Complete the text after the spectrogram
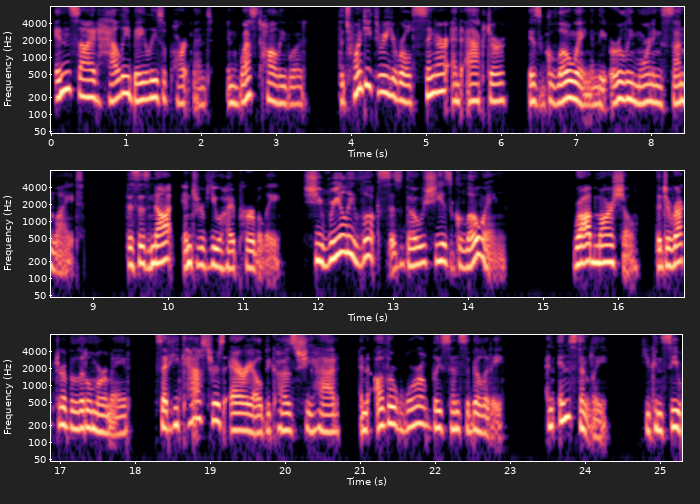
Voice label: Narration

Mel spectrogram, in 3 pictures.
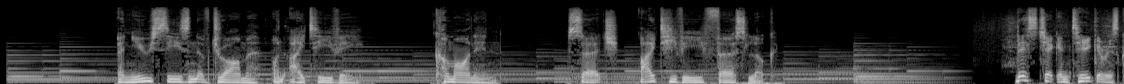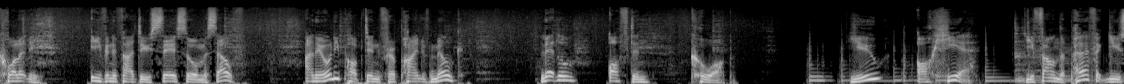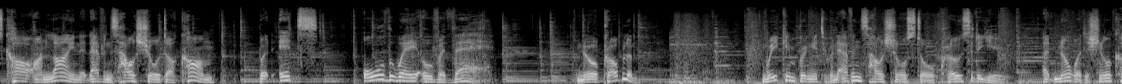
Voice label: regional accents

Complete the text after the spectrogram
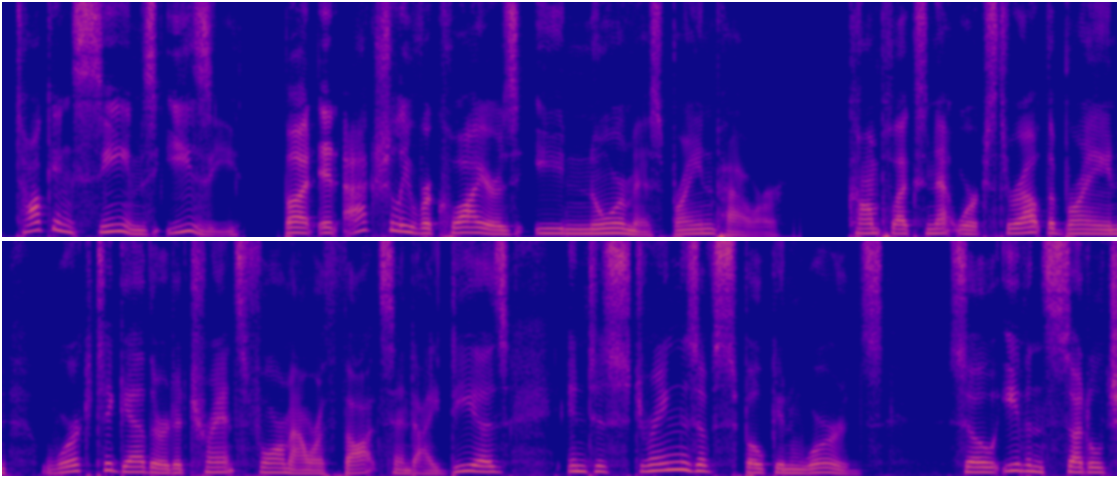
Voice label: Home Studio Read

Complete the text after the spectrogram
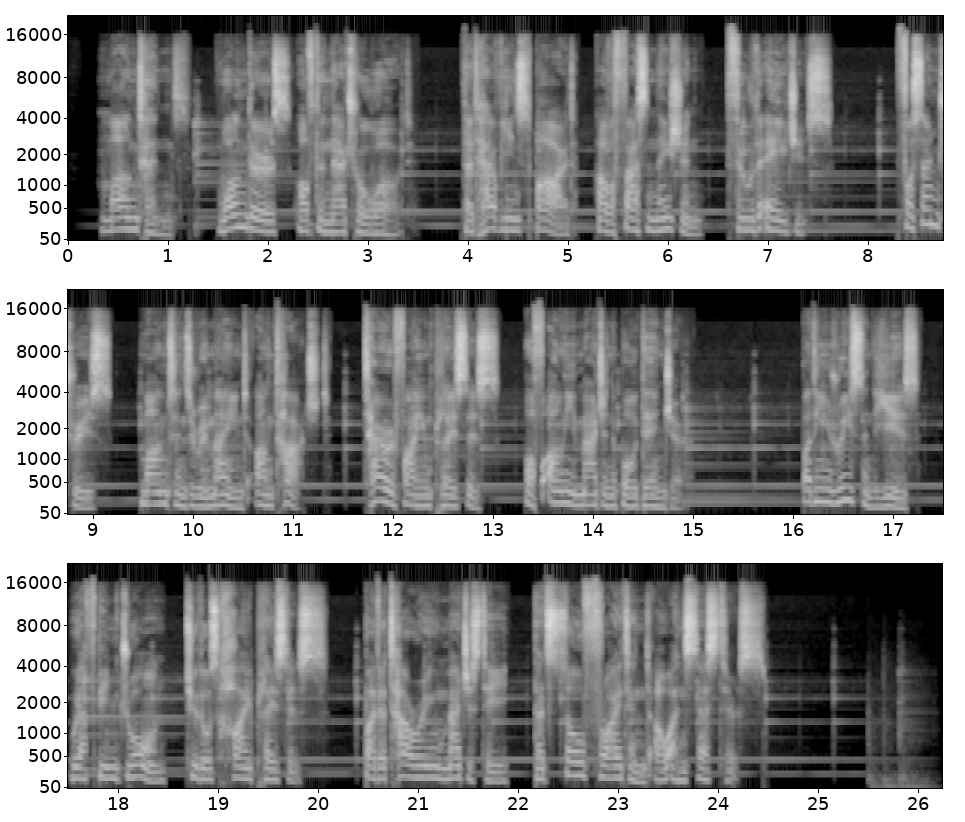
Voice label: English, Male Chinese Mandarin Voiceover

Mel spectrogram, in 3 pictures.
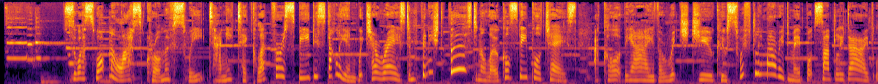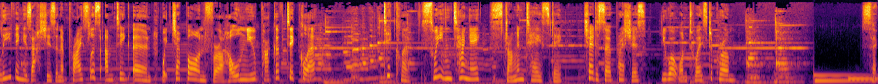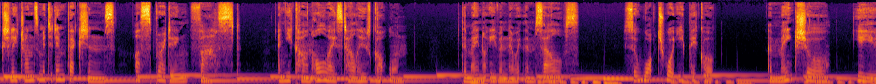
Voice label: Yorkshire

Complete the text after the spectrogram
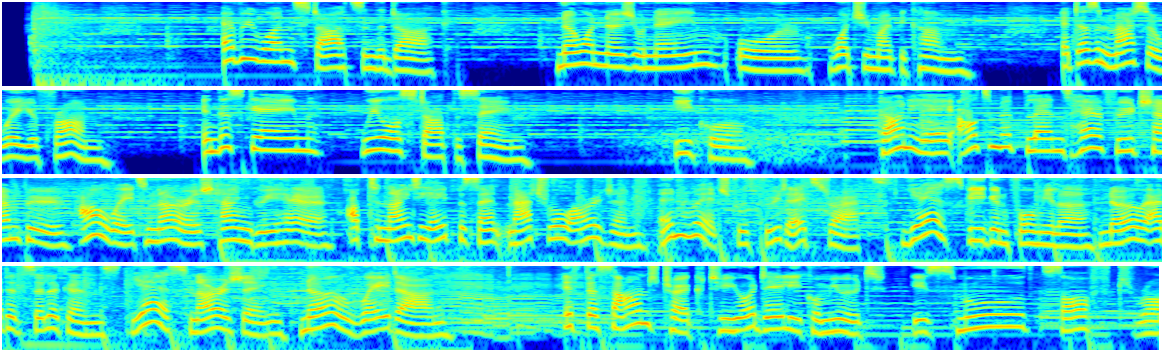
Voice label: Commercials

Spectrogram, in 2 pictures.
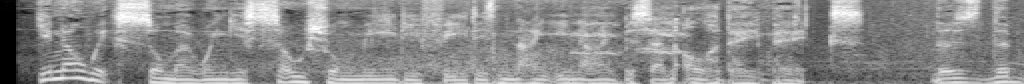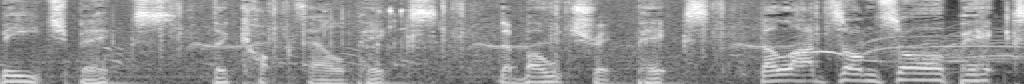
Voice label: Commercials

